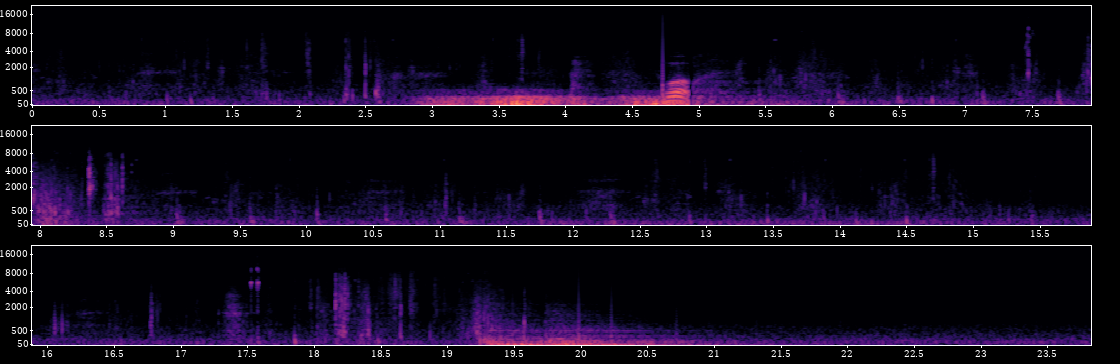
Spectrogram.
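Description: Footsteps shuffle softly across a hard floor.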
